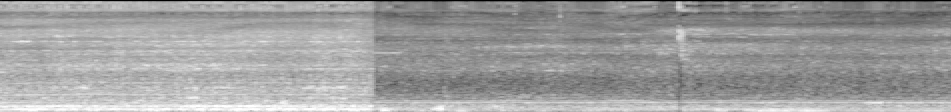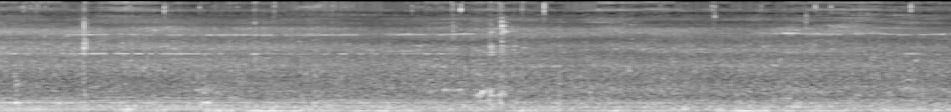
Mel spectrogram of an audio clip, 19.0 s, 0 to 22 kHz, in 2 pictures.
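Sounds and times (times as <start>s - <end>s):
low engine rumble: 0.0s - 4.6s.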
